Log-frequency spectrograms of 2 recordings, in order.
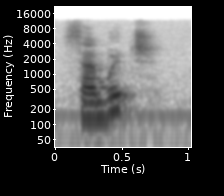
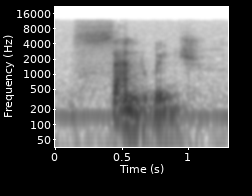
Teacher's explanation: I have just pronounced it with the soft CH sound, but it can also rhyme with fridge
